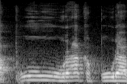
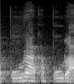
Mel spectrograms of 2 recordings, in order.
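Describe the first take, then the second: First: पूरा stretched long on its first vowel; slow down and draw out पूरा; drawn-out emphasis. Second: Said in the usual way. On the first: Real, not acted. Teacher stressing Bismarck's total reliance on diplomacy, पूरा drawn out.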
